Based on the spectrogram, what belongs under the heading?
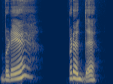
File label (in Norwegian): "blæ, blædde", hemsedals maalet tale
